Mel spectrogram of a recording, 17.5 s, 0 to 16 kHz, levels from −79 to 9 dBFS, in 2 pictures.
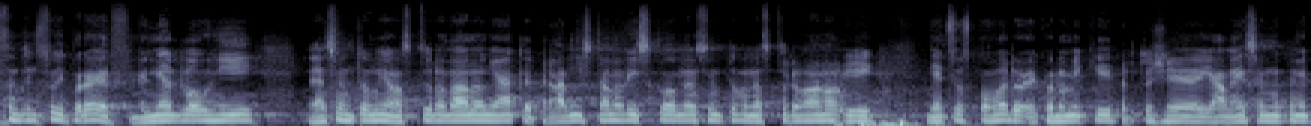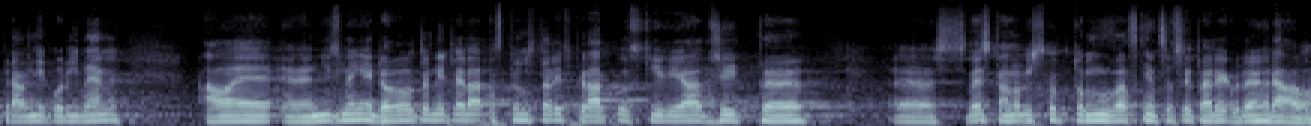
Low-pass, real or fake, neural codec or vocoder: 14.4 kHz; fake; codec, 32 kHz, 1.9 kbps, SNAC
